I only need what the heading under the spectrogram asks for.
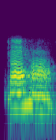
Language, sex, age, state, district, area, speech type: Odia, female, 45-60, Odisha, Angul, rural, conversation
